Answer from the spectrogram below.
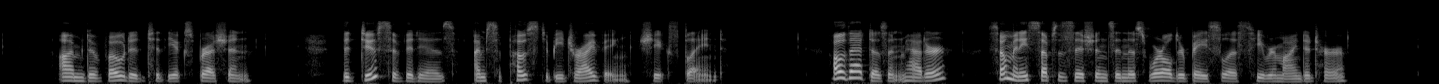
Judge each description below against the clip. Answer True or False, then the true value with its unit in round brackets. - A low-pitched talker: False (160 Hz)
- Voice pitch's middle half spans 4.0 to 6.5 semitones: False (3.6 semitones)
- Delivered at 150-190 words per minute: False (135 wpm)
